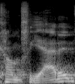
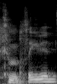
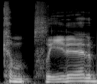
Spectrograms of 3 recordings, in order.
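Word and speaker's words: Compleated: Is it Completed Sage? Completed Sage? It's just pronounced completed, but I like saying completed because it bugs people who know that it's just completed.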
